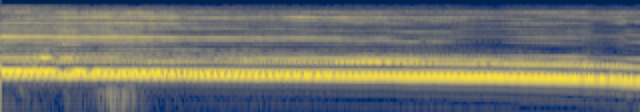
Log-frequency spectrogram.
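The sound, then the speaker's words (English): A person lets out a single long, loud wolf-like howl, a sustained tone that holds steady and slowly falls in pitch over a couple of seconds. “Right, one more time, the howl. Let's do the howl, man.”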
